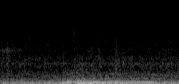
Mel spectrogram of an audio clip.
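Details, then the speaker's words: 2016–2017 Toyota Camry 2.0 D4-S with port and direct injection: idle is steady on the port injectors, but a throttle blip stumbles once the direct injectors engage, and it nearly stalls. Misfire from a faulty direct injector. "พอหัวฉีดd4เริ่มขยับนะครับค่าการฉีดเริ่มขยับปุ๊บสะดุดตึ๊บๆๆๆๆๆแสดงว่าหัวฉีดd4sเ่ะมีปัญหาอยู่สักหัวนึง"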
